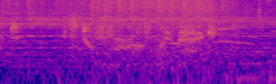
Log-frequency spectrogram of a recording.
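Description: Automatic guns fire in rapid bursts.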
